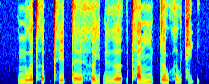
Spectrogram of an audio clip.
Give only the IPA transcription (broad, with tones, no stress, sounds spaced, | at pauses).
n u˨˦ ə̯ t̪ʰ ə˨˩ p̚ t̪ʰ ḛ˧˥ t̪ ɛ̤˨˩ h ə˧ j ɗ ɨ˨˦ ə̯ | t̪ʰ a˨˦ n ɲ ə˦˥ p̚ z ə˧ w h ə̤˨˩ w t͡ɕ ḭ˧˨ ʔ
